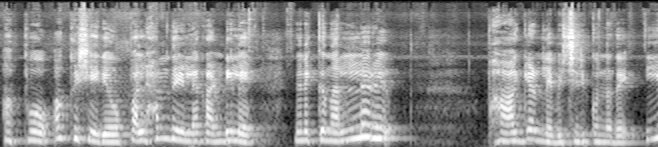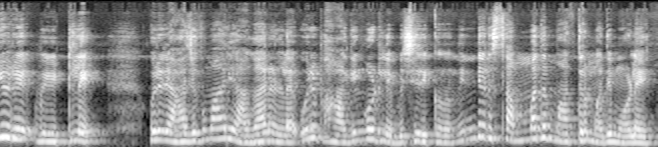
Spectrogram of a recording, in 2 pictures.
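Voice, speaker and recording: A coaxing, motherly rich lady, as a woman narrator puts her on presses a young girl with question after question. Her voice sits high and carries loudly. It is a middle-aged figure in a spoken story. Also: normal speed, close to an everyday voice.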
